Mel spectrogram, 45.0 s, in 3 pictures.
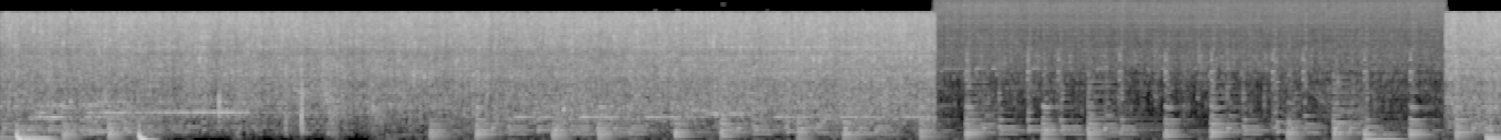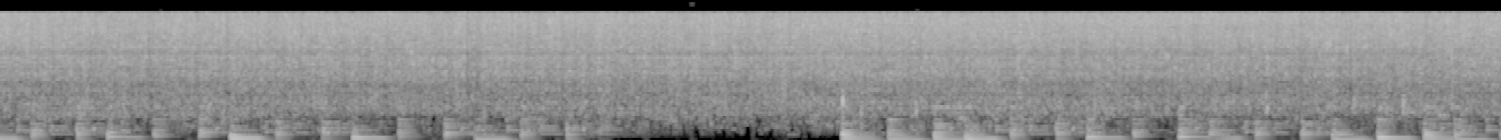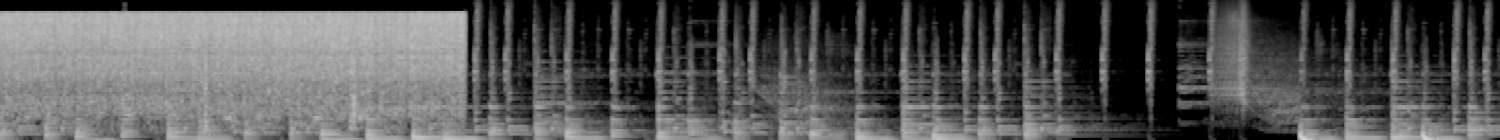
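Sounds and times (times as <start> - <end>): music: 0.0 - 3.4, 4.0 - 21.5, 23.4 - 45.0
chicken frying in oil: 0.0 - 34.7.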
